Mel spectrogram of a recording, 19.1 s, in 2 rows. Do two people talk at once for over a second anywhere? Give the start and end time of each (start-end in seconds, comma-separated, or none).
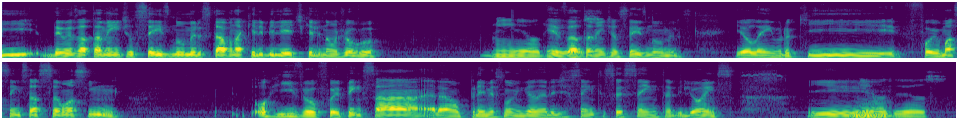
none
